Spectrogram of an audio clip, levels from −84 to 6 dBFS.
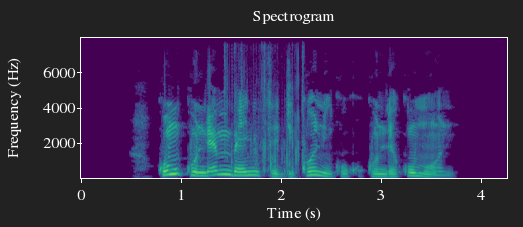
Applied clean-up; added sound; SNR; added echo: neural mask model RNNoise.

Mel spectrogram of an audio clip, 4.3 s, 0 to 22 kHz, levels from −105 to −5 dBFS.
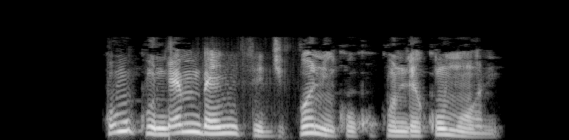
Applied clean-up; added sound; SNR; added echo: neural mask model DeepFilterNet 3.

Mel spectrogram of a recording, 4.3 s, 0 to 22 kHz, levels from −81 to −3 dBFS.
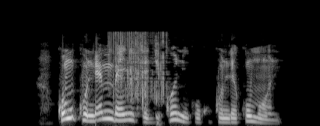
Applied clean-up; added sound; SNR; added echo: classical method Wiener filter.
